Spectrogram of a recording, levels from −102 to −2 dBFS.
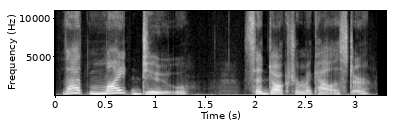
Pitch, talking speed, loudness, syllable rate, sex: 235 Hz, 110 wpm, -17 LUFS, 4.0 syllables/s, female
